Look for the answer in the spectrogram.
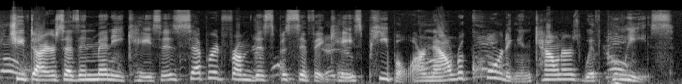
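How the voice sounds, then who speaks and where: A woman's voice: mid-range voice, expressive, moderate pace, crowd noise. A woman with an American accent reading scripted news narration as a television reporter.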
